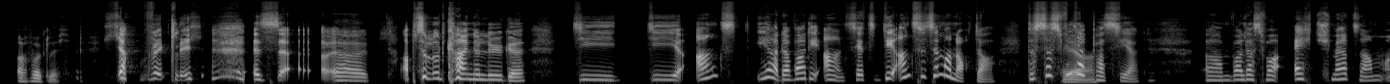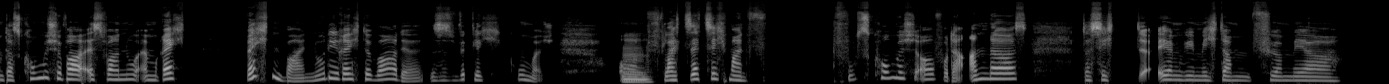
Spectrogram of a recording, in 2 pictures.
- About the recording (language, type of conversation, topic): German, advice, Wie kann ich mit der Angst umgehen, mich beim Training zu verletzen?
- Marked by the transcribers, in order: laughing while speaking: "Ja, wirklich"; laughing while speaking: "absolut"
